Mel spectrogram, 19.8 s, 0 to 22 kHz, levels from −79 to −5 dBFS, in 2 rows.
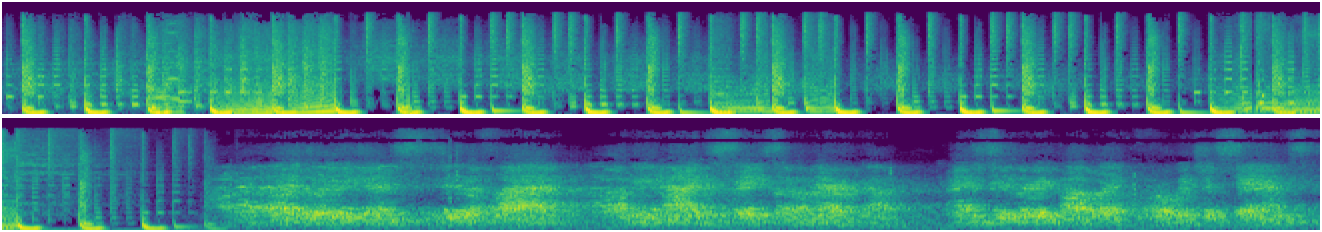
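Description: Corrupt frames were decoded at 3.03, 9.37, 11.55, 13.22, 16.53 and 18.36 s. Damaged codec data produced short chirps and noise bursts, loudest near full scale at 3.03 s. Unlike a dropout, misplaced energy replaces the sound briefly.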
